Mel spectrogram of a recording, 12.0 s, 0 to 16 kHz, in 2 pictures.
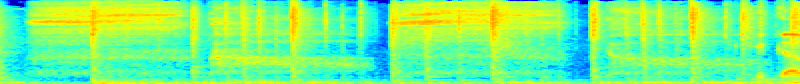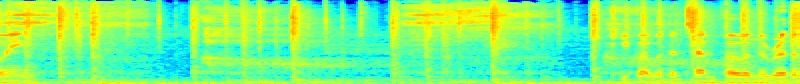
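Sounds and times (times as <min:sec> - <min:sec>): background music with deep pulse: 0:00.0 - 0:12.0
forceful mouth breathing: 0:00.0 - 0:12.0.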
